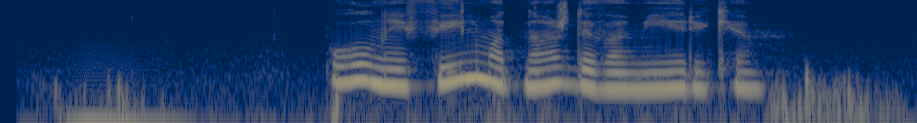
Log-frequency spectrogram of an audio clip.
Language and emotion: Russian, neutral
